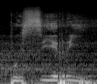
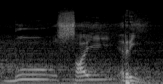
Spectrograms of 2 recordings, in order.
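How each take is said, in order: First: The middle vowel is reduced to a plain 'i'. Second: The middle vowel is a full 'ai' diphthong. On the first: "Orang Jawa bilang" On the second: "Bu soy ba wau sod ya soy ro ya"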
